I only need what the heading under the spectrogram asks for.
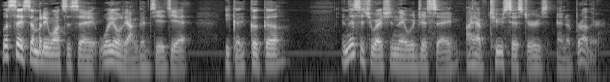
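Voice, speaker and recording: This English teacher, a man who speaks English natively, has a fairly low voice and an animated, brisk delivery. In a relaxed lesson he patiently and plainly works through language points, offering plenty of examples.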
